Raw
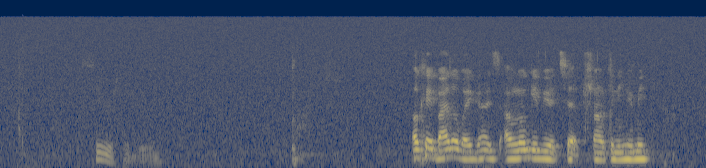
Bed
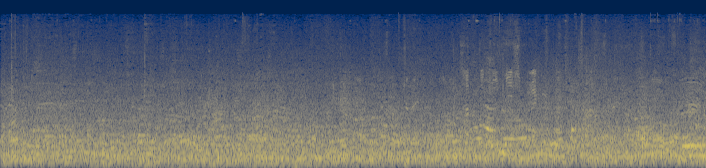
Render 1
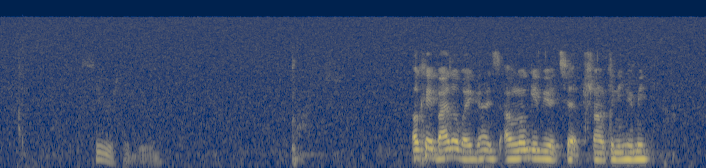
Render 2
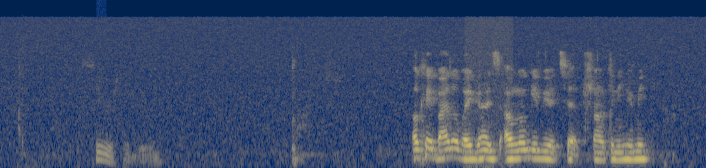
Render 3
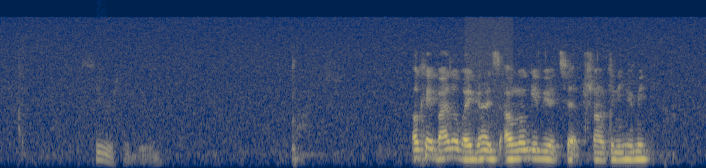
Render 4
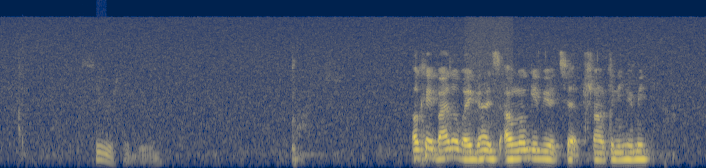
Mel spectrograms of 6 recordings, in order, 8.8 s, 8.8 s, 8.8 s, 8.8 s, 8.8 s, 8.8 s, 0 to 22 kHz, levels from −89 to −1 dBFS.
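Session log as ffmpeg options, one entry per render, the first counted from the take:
-af "afftdn=nr=8:nf=-43"
-filter_complex "[0:a]asettb=1/sr,asplit=3[s0][s1][s2];[s0]atrim=end=0.764[s3];[s1]atrim=start=0.76:end=1.33,asetpts=PTS-STARTPTS,afade=t=in:d=0.004:c=qsin,afade=t=out:st=0.566:d=0.004:c=qsin,acrusher=bits=5:mode=log:mix=0:aa=0.000001[s4];[s2]atrim=start=1.326[s5];[s3][s4]acrossfade=d=0.004:c1=hsin:c2=qsin[s6];[s6][s5]acrossfade=d=0.004:c1=qsin:c2=hsin,asplit=3[s7][s8][s9];[s7]afade=t=out:st=5.8:d=0.02[s10];[s8]acontrast=54,afade=t=in:st=5.8:d=0.02,afade=t=out:st=6.4:d=0.02[s11];[s9]afade=t=in:st=6.4:d=0.02[s12];[s10][s11][s12]amix=inputs=3:normalize=0"
-af "highpass=120,highshelf=f=9100:g=-7.5"
-af "volume=2.37,alimiter=limit=0.708:level=0:latency=1"

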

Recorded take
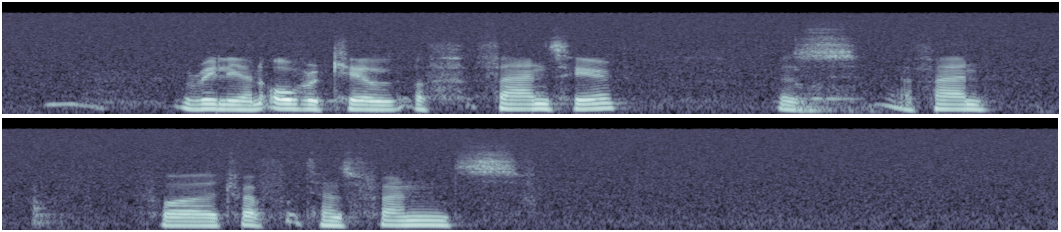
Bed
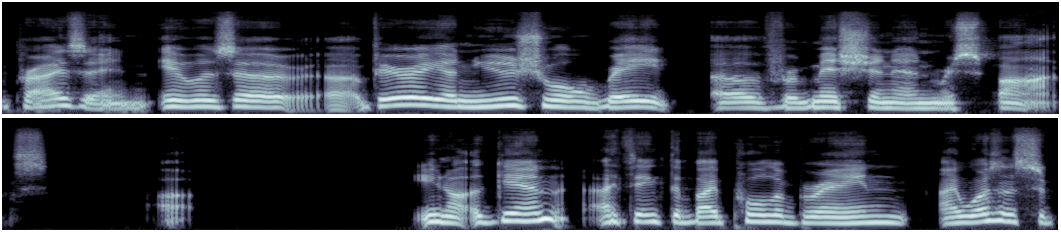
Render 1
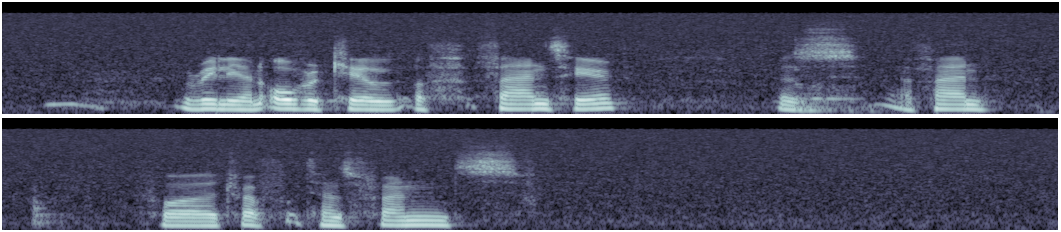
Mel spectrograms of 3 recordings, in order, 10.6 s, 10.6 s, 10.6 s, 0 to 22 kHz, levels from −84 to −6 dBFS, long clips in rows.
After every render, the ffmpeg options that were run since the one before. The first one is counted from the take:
-af "afftdn=nr=6:nf=-40"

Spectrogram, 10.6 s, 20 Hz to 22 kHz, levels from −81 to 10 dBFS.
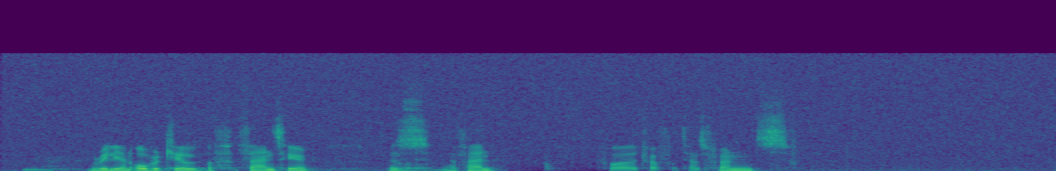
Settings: -filter_complex "[0:a]asettb=1/sr,asplit=3[s0][s1][s2];[s0]atrim=end=5.074[s3];[s1]atrim=start=5.07:end=7.04,asetpts=PTS-STARTPTS,afade=t=in:d=0.004:c=qsin,afade=t=out:st=1.966:d=0.004:c=qsin,highpass=f=760:p=1[s4];[s2]atrim=start=7.036[s5];[s3][s4]acrossfade=d=0.004:c1=hsin:c2=qsin[s6];[s6][s5]acrossfade=d=0.004:c1=qsin:c2=hsin"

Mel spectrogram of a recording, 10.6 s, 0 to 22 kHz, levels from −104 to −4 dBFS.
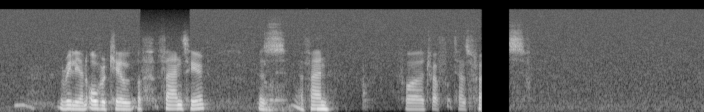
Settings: -filter_complex "[0:a]asettb=1/sr,asplit=3[s0][s1][s2];[s0]atrim=end=2.104[s3];[s1]atrim=start=2.1:end=2.85,asetpts=PTS-STARTPTS,afade=t=in:d=0.004:c=qsin,afade=t=out:st=0.746:d=0.004:c=qsin,highpass=120,lowpass=4800[s4];[s2]atrim=start=2.846[s5];[s3][s4]acrossfade=d=0.004:c1=hsin:c2=qsin[s6];[s6][s5]acrossfade=d=0.004:c1=qsin:c2=hsin,asettb=1/sr,asplit=3[s7][s8][s9];[s7]atrim=end=4.754[s10];[s8]atrim=start=4.75:end=6.45,asetpts=PTS-STARTPTS,afade=t=in:d=0.004:c=qsin,afade=t=out:st=1.696:d=0.004:c=qsin,equalizer=f=120:w=2:g=8[s11];[s9]atrim=start=6.446[s12];[s10][s11]acrossfade=d=0.004:c1=hsin:c2=qsin[s13];[s13][s12]acrossfade=d=0.004:c1=qsin:c2=hsin,asplit=3[s14][s15][s16];[s14]atrim=end=7.22,asetpts=PTS-STARTPTS,afade=t=out:st=7.216:d=0.004:c=hsin[s17];[s15]atrim=start=7.22:end=7.64,asetpts=PTS-STARTPTS,volume=0[s18];[s16]atrim=start=7.64,asetpts=PTS-STARTPTS,afade=t=in:d=0.004:c=hsin[s19];[s17][s18][s19]concat=n=3:v=0:a=1"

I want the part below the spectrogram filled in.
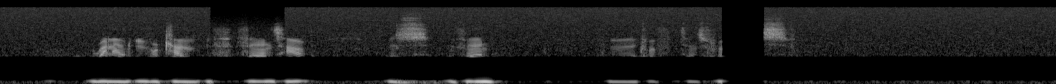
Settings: -af "afftfilt=real='re*(1-between(b*sr/4096,140,1400))':imag='im*(1-between(b*sr/4096,140,1400))':win_size=4096:overlap=0.75,highshelf=f=7600:g=5.5"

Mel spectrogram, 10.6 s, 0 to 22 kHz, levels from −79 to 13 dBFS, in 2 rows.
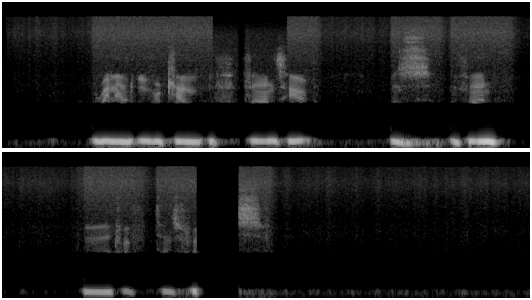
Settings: -af "agate=range=0.00708:threshold=0.0112:ratio=16:detection=peak,equalizer=f=100:t=o:w=0.67:g=10,equalizer=f=1600:t=o:w=0.67:g=-7,equalizer=f=4000:t=o:w=0.67:g=-4,equalizer=f=10000:t=o:w=0.67:g=7"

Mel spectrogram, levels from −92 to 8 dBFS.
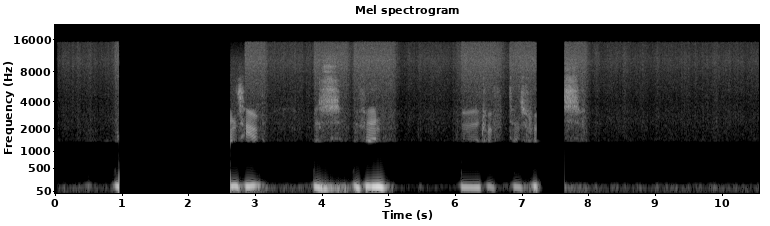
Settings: -filter_complex "[0:a]asplit=3[s0][s1][s2];[s0]atrim=end=0.96,asetpts=PTS-STARTPTS,afade=t=out:st=0.956:d=0.004:c=hsin[s3];[s1]atrim=start=0.96:end=2.63,asetpts=PTS-STARTPTS,volume=0[s4];[s2]atrim=start=2.63,asetpts=PTS-STARTPTS,afade=t=in:d=0.004:c=hsin[s5];[s3][s4][s5]concat=n=3:v=0:a=1"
